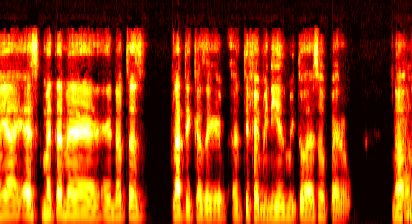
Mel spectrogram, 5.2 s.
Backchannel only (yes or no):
yes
